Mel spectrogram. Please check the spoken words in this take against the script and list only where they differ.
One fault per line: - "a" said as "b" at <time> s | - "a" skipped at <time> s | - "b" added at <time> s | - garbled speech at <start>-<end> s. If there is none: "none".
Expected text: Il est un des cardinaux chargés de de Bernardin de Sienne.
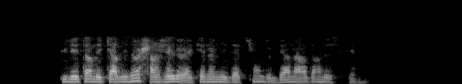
- "la canonisation" added at 1.8 s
